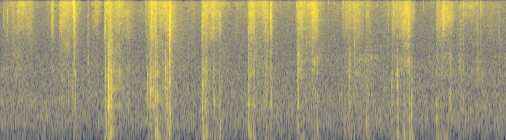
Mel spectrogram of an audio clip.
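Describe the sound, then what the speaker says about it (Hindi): A deck of tarot cards being shuffled by hand in short, crisp riffling bursts, about a dozen quick flutters spread irregularly across the stretch, close and fairly quiet with no talking. "Last shuffle."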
